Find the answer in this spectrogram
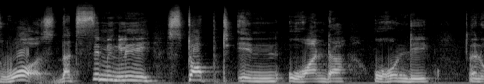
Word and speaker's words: Rwanda: I just learned how to pronounce it properly today. It's not Rwanda, it's Rwanda, Uganda, not Uganda, Uganda.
